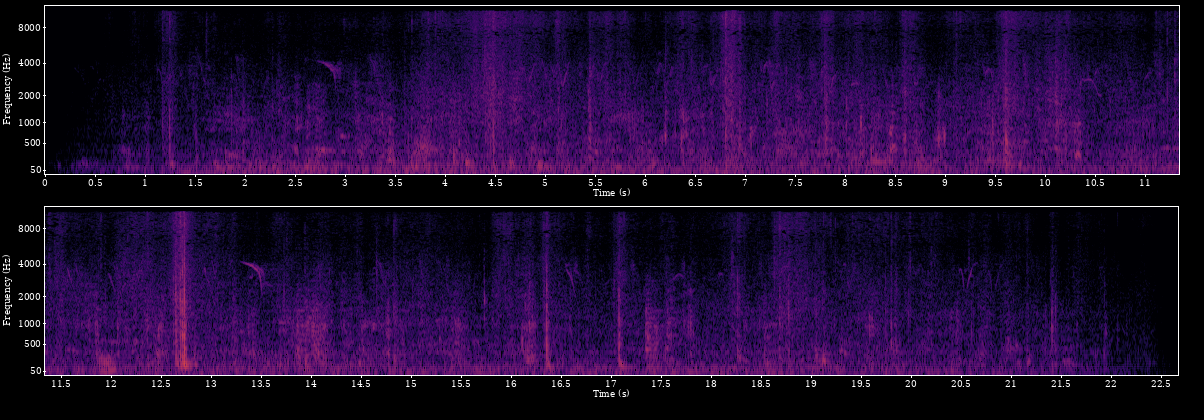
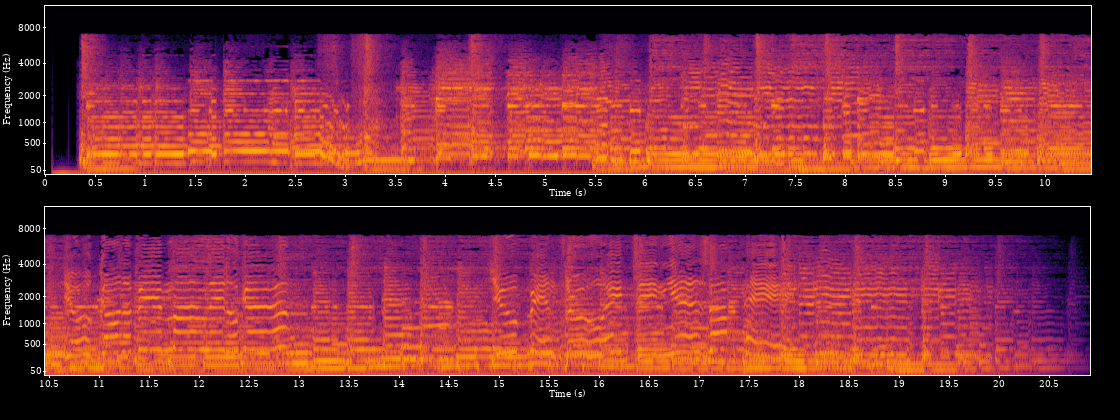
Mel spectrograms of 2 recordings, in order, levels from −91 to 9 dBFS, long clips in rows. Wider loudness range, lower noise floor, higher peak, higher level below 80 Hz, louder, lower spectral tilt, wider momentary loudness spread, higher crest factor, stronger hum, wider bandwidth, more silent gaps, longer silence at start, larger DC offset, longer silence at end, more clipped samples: first, 7 LU vs 2 LU; first, -73 dBFS vs -39 dBFS; second, -14 dBFS vs -2 dBFS; second, -64 dBFS vs -32 dBFS; second, -52 LUFS vs -14 LUFS; second, -3.5 dB/octave vs -5.5 dB/octave; first, 10 LU vs 4 LU; first, 38 dB vs 12 dB; neither; first, 11.5 kHz vs 7.4 kHz; neither; about the same, 0.1 s vs 0.15 s; second, under 0.1% vs 1%; first, 0.2 s vs 0 s; neither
